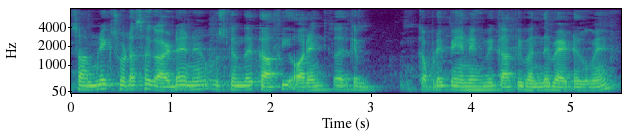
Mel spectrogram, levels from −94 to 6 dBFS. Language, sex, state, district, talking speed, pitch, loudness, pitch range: Hindi, male, Bihar, Saharsa, 215 wpm, 130 Hz, -19 LUFS, 120-140 Hz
